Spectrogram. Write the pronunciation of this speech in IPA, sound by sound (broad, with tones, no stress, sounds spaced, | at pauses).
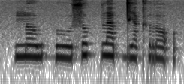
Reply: n ɤː˧ w h uː˩˦ s o˥˩ k̚ p l a˥˩ p̚ d i˩˦ a̯ kʰ r ɔ˨˩ ʔ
